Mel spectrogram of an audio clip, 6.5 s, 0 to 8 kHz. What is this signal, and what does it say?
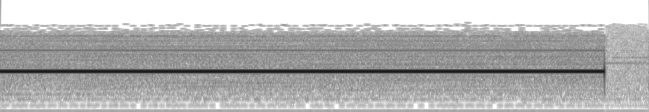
Emergency Alert System (SAME) tones (the 1050 Hz attention tone). It is heard from 0.7 to 5.7 s.
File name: eas / KSDZKDJL / KSDZKDJL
